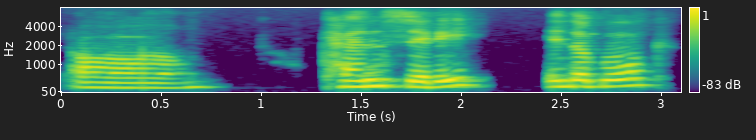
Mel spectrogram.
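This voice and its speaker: A young woman from South Korea with a Korean accent, speaking English haltingly as a guest author in a casual interview. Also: medium pitch, warm tone. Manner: halting, searching for words, laughs often. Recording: dull lo-fi sound.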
